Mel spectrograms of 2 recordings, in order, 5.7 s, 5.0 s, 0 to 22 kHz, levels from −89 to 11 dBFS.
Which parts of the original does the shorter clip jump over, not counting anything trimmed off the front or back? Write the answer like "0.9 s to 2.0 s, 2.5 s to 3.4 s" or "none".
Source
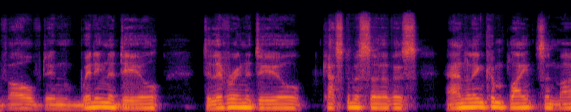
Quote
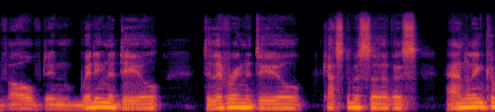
none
